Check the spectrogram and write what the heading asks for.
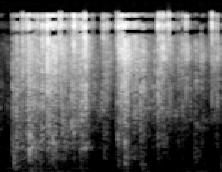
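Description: Soft, intermittent rustling and crinkling of paper and packaging as a budget binder is opened and the sheets inside are handled.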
